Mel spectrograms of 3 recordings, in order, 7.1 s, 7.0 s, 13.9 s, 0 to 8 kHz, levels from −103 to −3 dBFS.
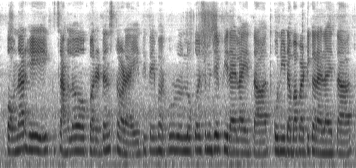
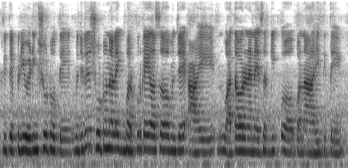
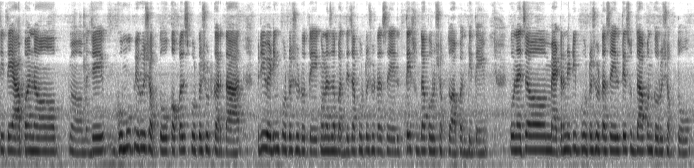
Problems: constant background noise, background conversations at intervals, echo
